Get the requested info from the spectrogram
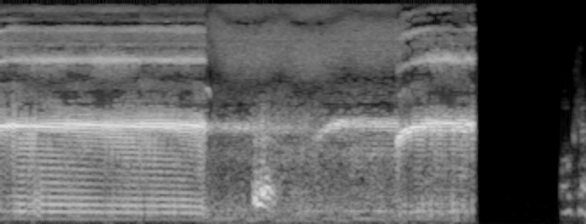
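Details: A Fowler's toad, presented among Rhode Island's amphibians, gives a harsh, abrasive, nasal, high-pitched buzzing wail, like a bleating cry, as if crying.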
